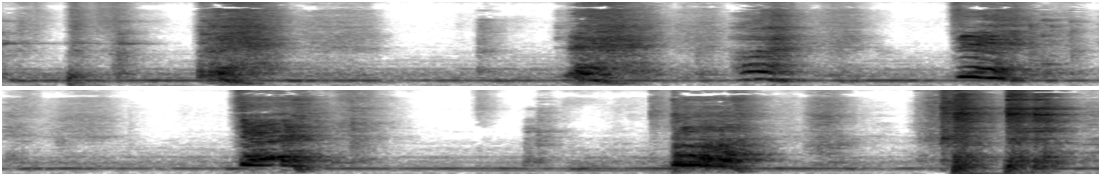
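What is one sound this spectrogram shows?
A man grunts and strains loudly with each lift, close by.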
